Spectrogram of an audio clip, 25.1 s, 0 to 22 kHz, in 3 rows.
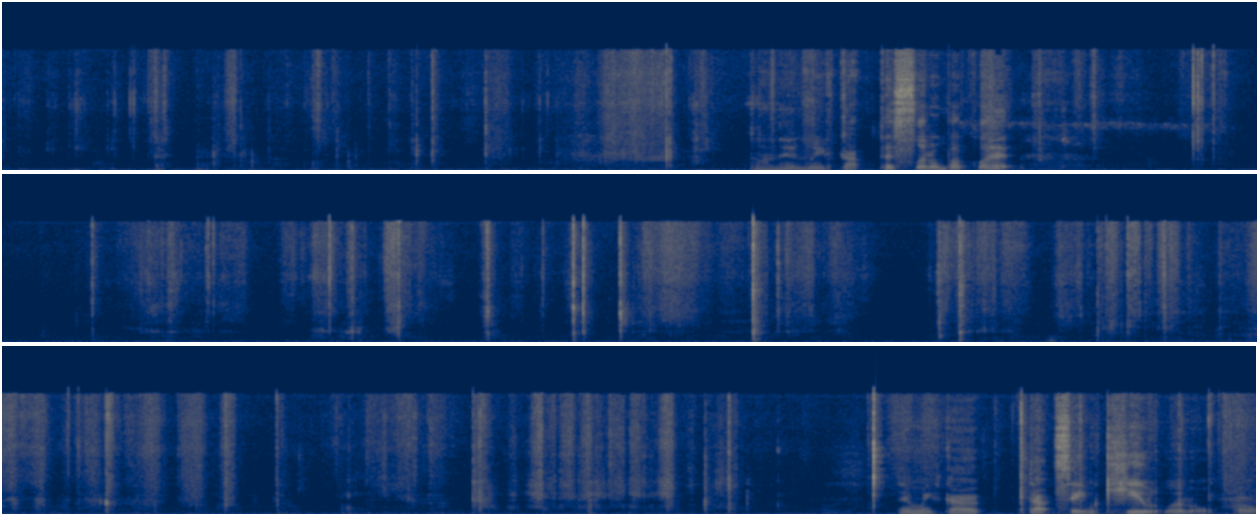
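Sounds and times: low steady hum: 0.0 - 25.0
paper pages turning: 0.1 - 4.8, 8.9 - 14.0, 14.6 - 21.8.

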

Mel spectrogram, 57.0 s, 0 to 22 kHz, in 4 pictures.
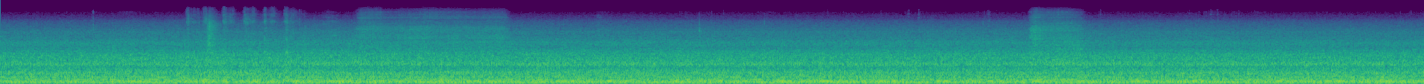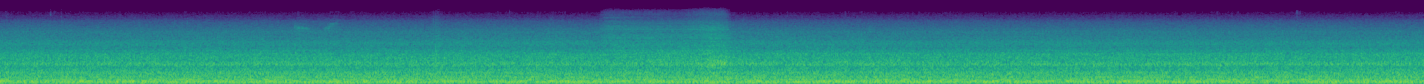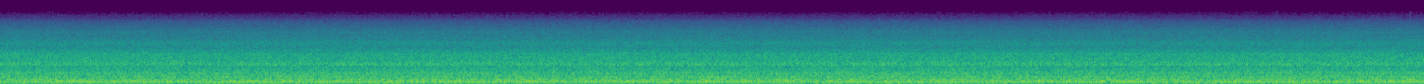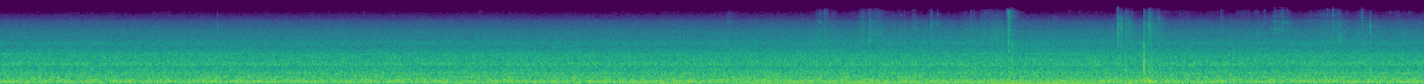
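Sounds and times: brief hisses: 10.3 - 10.9
electric fan whirring: 41.6 - 56.9.

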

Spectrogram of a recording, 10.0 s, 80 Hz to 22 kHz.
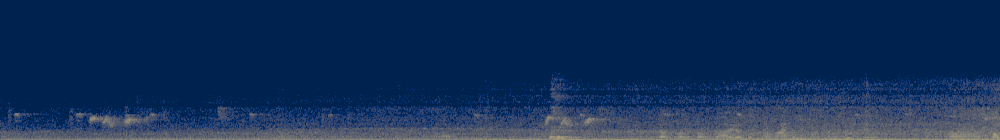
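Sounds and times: high bird chirps: 0.0 - 3.5
traffic engine hum: 0.0 - 10.0.

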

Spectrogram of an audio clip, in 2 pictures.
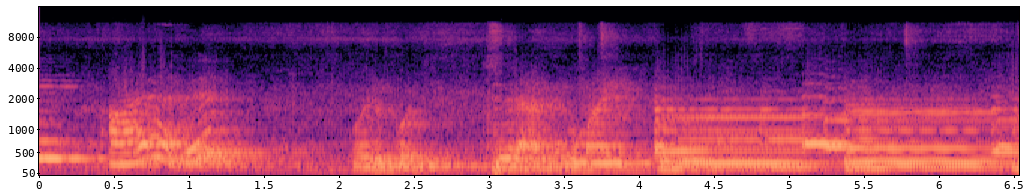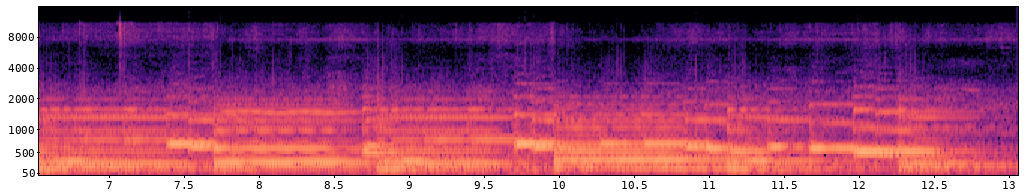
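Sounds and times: electric piano chords: 3.4 - 13.0.

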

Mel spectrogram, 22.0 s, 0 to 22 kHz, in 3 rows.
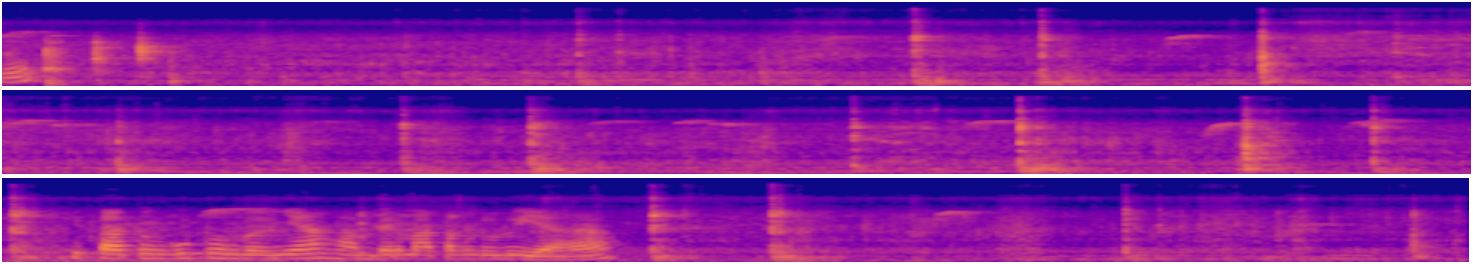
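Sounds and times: food sizzling: 0.0 - 22.0
ladle scraping a wok: 2.8 - 22.0.

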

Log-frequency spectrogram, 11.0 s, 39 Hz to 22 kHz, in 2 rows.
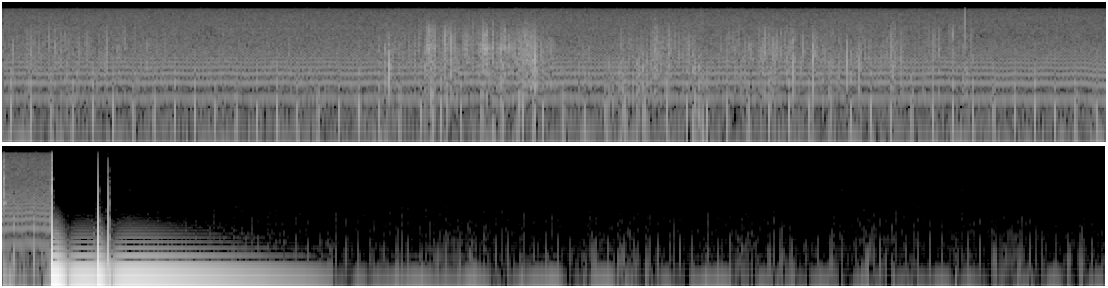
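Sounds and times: faint crackles: 0.0 - 5.8
recording hiss and hum: 0.0 - 11.0.

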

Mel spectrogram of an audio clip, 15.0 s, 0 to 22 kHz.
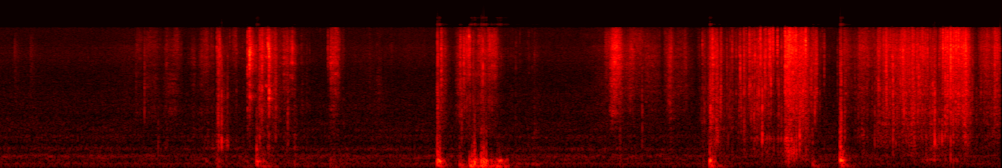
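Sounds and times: loud thumps: 6.6 - 7.5, 10.6 - 13.1.

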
